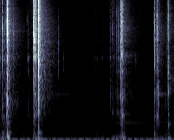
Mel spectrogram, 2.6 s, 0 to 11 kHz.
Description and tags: rifle open+close breech(2)
A Lee- Enfield SMLE rife bolt being opened and closed whilst empty (without a round inserted)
